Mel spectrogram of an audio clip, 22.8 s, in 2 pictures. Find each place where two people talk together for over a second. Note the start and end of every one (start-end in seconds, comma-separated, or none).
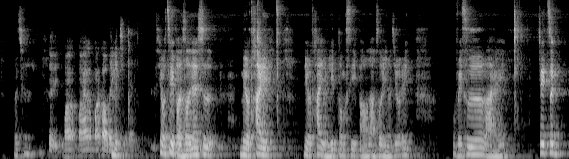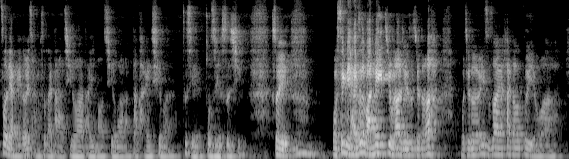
none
